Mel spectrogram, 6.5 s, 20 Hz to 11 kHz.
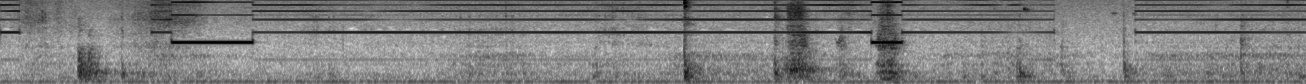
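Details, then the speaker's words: Bobcat S175 with no power to the cab, wiring harness traced with a tone tester: the steady tone jumps to a different pitch at one spot, where the harness looks like it may be crushed. "aha's see how I can we can hear the tone but it's not consistent that's crazy so now we're getting a different tone it's almost like there is kind of a smushed spot here in the harness"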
